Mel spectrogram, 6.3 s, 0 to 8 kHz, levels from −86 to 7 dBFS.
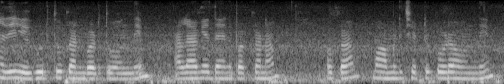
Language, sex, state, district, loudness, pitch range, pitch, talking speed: Telugu, female, Telangana, Mahabubabad, -15 LUFS, 205-220 Hz, 215 Hz, 115 wpm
